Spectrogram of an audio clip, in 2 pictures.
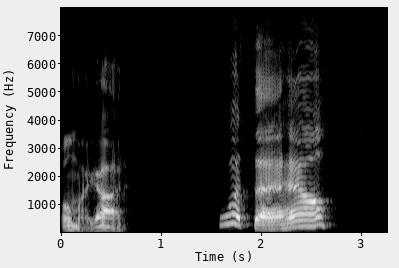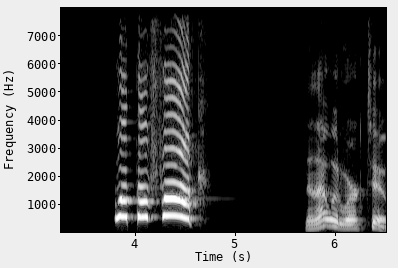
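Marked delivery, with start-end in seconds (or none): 0.0-4.7 very high, loud, full-out screaming. Showing possible line readings for a movie scene: screaming. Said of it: "I am screaming "What the fuck" loudly".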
